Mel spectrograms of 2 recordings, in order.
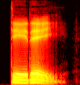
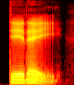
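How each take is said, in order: No difference in how they are said.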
